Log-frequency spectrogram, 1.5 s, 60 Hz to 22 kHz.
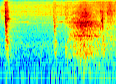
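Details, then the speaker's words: Vauxhall Corsa with C20LET turbo engine, leak-down test on cylinder four: clicks, then a steady soft hiss of air heard from the breather, escaping past the piston into the crankcase; engine judged worn out. "That means one thing, it's going past the piston into the crankcase, coming up the breathers. So this engine is farm trucked."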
